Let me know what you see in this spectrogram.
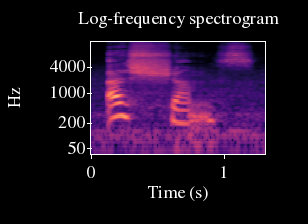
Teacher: you don't pronounce the lam in there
